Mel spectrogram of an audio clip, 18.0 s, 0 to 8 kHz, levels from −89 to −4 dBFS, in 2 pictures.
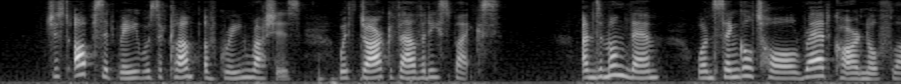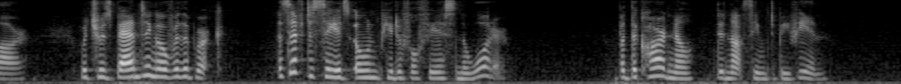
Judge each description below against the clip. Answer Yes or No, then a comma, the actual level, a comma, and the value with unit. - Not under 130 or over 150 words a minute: No, average, 160 wpm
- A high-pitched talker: Yes, high, 240 Hz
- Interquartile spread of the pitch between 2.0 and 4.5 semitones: Yes, average, 3.7 semitones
